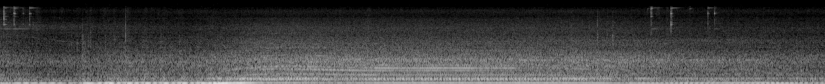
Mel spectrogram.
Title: 300sl hard start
